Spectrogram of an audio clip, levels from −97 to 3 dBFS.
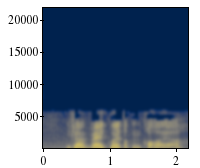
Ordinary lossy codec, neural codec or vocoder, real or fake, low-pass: MP3, 24 kbps; vocoder, 44.1 kHz, 80 mel bands, Vocos; fake; 7.2 kHz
